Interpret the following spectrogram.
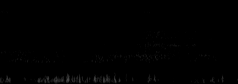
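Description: Near silence: faint outdoor background noise with no clear sound event.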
